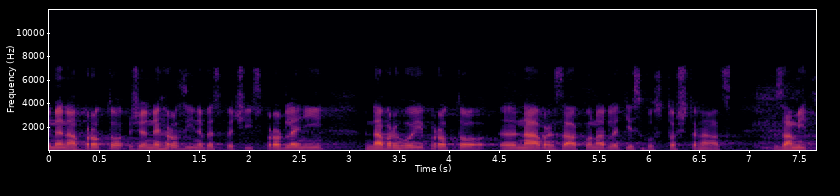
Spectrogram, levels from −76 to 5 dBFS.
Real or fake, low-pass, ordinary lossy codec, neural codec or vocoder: real; 7.2 kHz; AAC, 64 kbps; none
